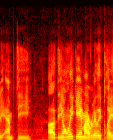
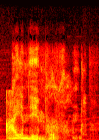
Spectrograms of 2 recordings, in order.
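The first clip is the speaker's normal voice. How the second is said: dark, slow, drawn-out, breathy whisper; 6 semitones lower, 4 dB quieter than usual. Guessing how a game villain would talk: really dark voice for the Imprisoned. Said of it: "I have a really dark".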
